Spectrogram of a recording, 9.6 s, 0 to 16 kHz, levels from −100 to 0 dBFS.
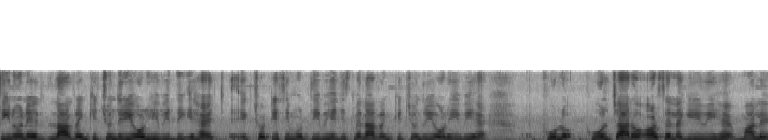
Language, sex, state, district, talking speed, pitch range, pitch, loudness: Hindi, female, Uttar Pradesh, Hamirpur, 205 wpm, 265-285 Hz, 275 Hz, -16 LUFS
